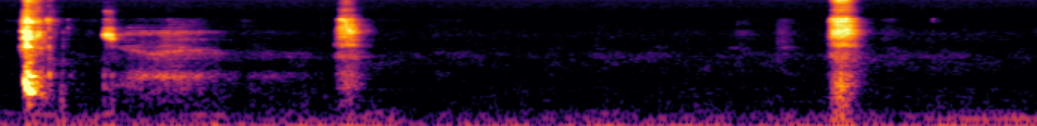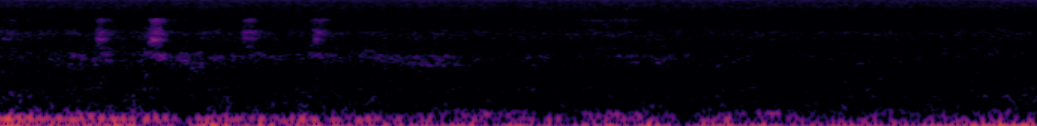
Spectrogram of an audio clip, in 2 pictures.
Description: I was toasting up some chili peppers, and holy crap did it make me sneezy. I was trying to stifle because they were tearing up my throat, but it didn't work very well.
